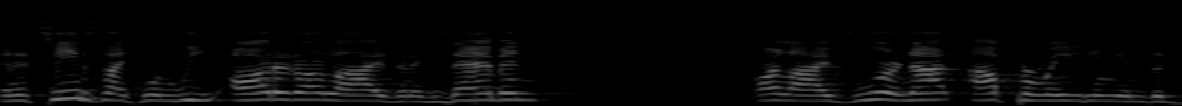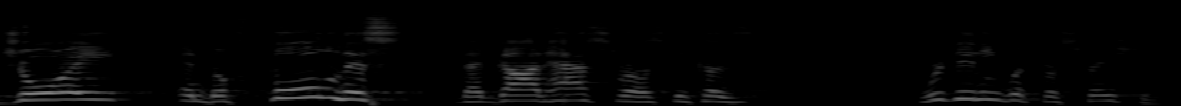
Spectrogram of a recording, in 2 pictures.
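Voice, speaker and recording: High-voiced male pastor preaching. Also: a little slow, fairly bright tone. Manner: conversational preaching, calls for audience response. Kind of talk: sermon. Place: church sanctuary.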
